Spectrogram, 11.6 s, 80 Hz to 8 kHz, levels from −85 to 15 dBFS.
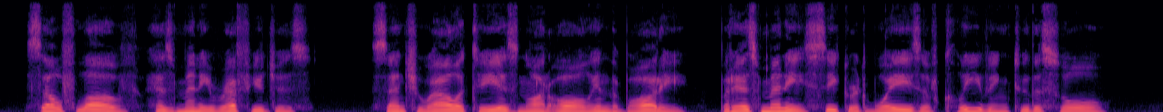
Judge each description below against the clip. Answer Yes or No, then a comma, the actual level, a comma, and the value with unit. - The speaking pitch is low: Yes, low, 130 Hz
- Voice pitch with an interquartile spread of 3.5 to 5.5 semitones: Yes, average, 3.8 semitones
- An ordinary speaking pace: No, slow, 120 wpm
